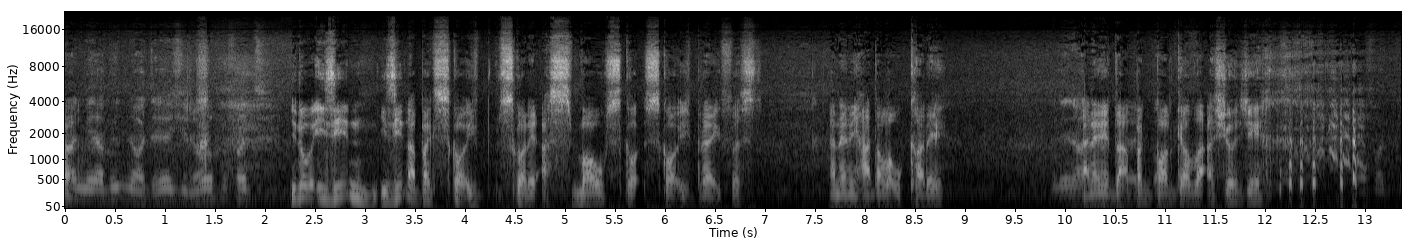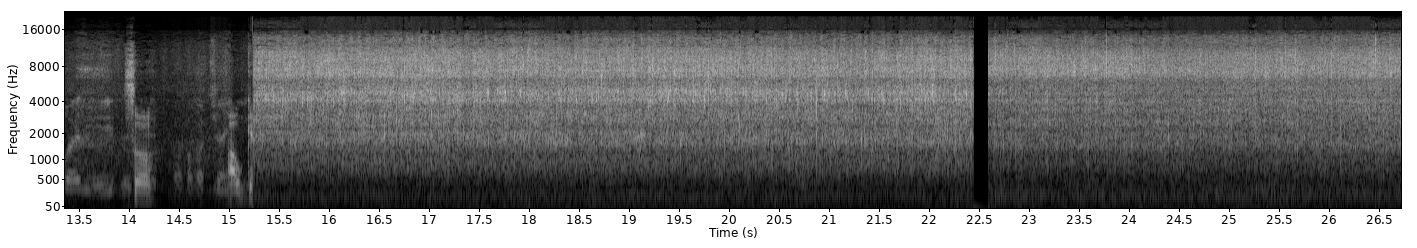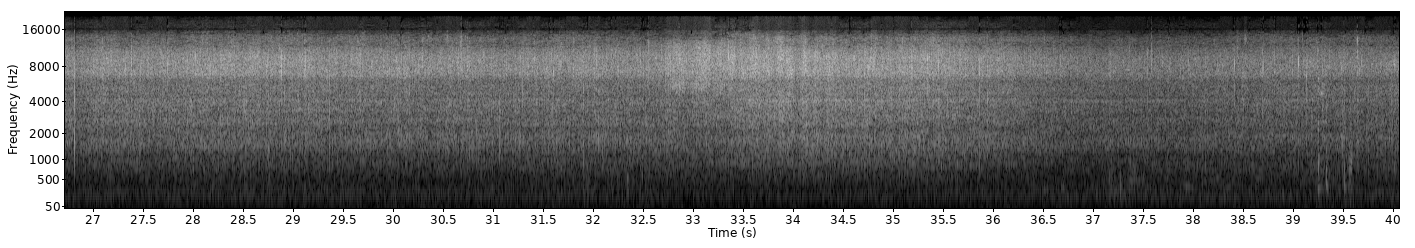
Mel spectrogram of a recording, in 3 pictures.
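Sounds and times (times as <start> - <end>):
meat sizzling in a frying pan: 14.8 - 40.0.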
